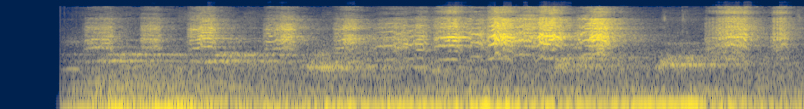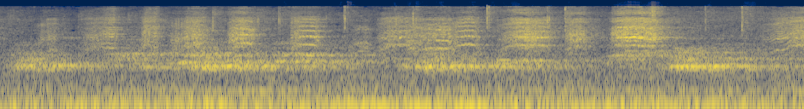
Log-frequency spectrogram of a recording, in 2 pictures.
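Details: Scaly-headed parrot calling: harsh, raspy squawks with a nasal middle tone, given in uneven bursts over a constant loud low rumble.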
